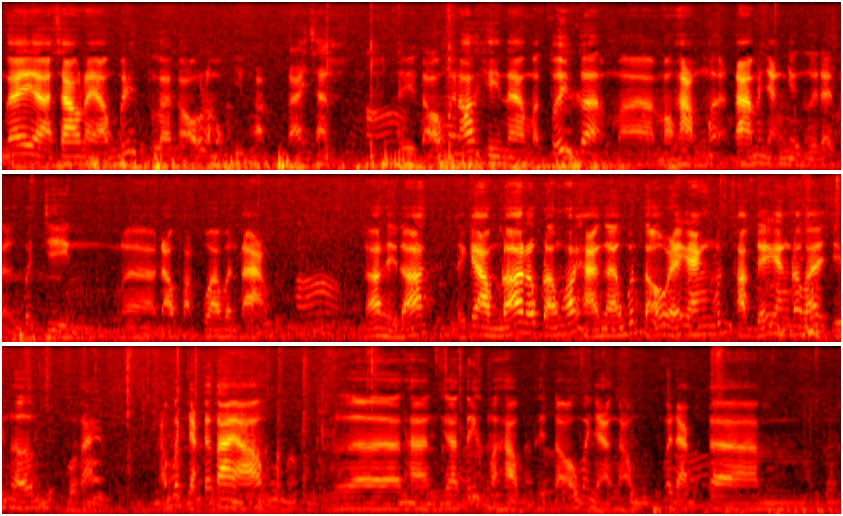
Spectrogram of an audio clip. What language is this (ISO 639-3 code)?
vie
